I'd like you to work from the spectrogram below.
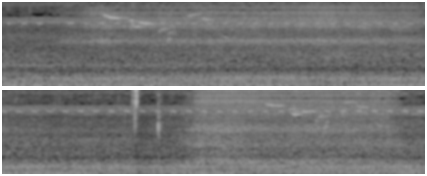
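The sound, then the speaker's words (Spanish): Faint birds chirp now and then over a steady low outdoor rumble, with a few short high calls scattered through the ambience and no voices. “Y hasta déjate guiar por los pájaros que hay aquí en este momento.”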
